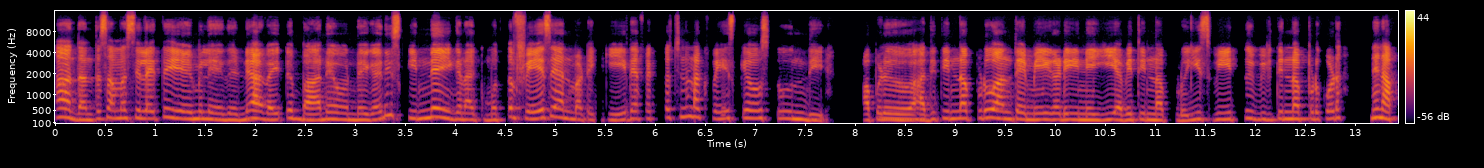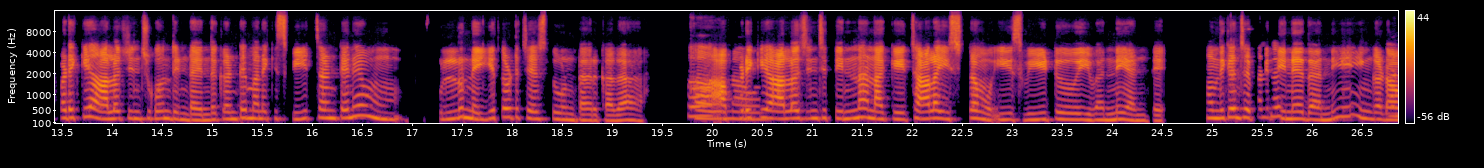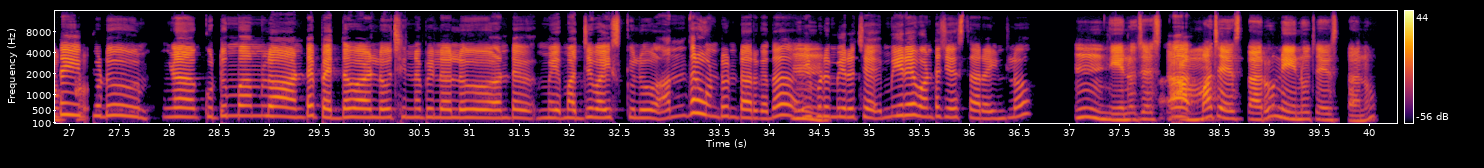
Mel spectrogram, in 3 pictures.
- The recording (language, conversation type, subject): Telugu, podcast, వయస్సు పెరిగేకొద్దీ మీ ఆహార రుచుల్లో ఏలాంటి మార్పులు వచ్చాయి?
- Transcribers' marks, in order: in English: "ఫేసే అనమాట"; in English: "ఎఫెక్ట్"; in English: "ఫేస్‌కే"; in English: "స్వీట్స్"; in English: "సో"; other background noise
